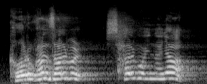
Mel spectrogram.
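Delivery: ringing, emphatic challenge; forceful challenge. Real, not acted. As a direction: demand it of the congregation, full voice. Preacher repeats question forcefully.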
